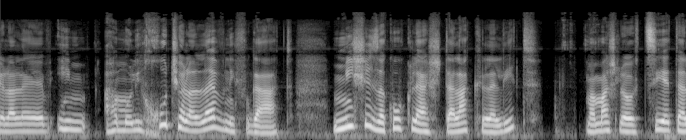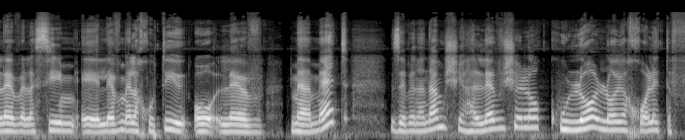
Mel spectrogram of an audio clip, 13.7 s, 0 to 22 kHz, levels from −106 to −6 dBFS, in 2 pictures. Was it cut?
no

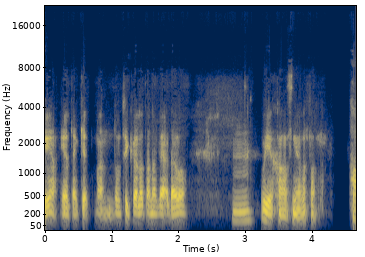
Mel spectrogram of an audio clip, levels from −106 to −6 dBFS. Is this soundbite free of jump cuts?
yes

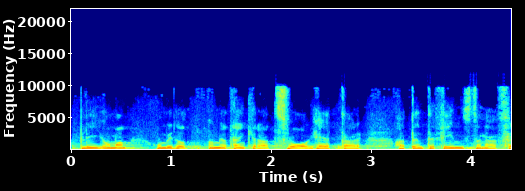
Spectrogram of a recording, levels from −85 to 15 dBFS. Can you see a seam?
no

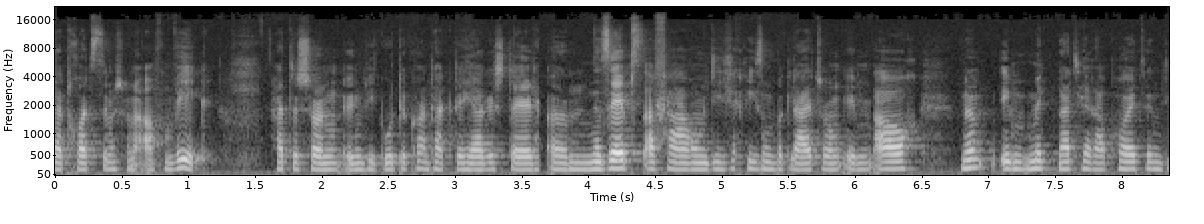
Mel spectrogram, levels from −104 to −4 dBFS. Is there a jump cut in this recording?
yes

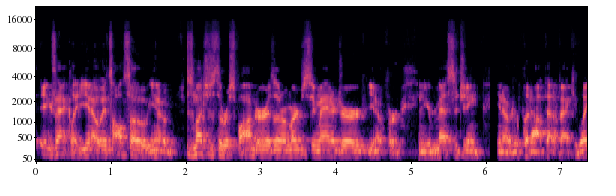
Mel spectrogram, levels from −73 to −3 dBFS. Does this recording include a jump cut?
yes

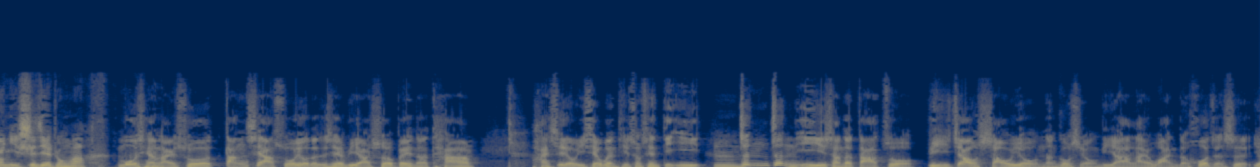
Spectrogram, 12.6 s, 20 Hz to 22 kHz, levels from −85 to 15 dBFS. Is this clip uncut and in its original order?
yes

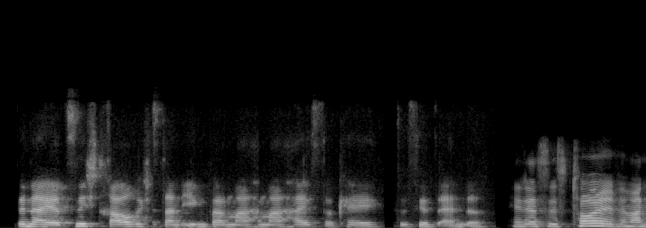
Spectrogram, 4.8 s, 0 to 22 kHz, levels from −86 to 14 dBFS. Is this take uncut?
no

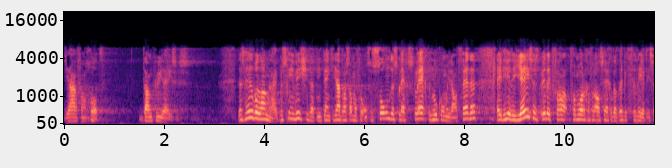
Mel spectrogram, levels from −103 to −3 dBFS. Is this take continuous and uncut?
no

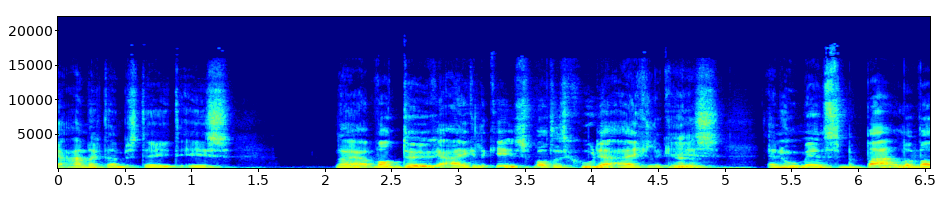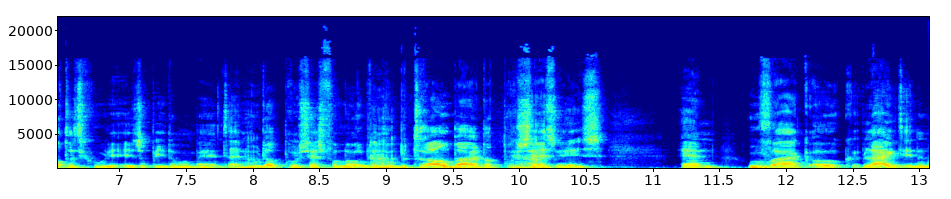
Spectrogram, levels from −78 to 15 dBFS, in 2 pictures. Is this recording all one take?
yes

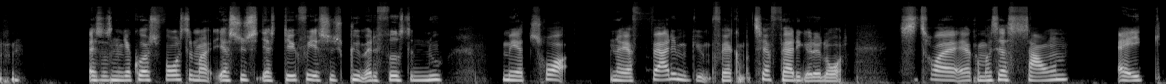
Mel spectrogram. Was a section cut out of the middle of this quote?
no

